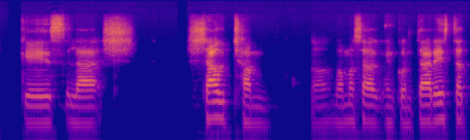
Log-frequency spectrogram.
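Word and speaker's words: śaucam: Ajá, ahí se pronuncia Shaucham.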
